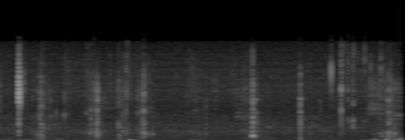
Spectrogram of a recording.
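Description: Close-miked mouth sounds of crunching and chewing something hard and brittle: sharp cracks at uneven intervals, with a louder crack about two and a half seconds in and a cluster of bites near the end.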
